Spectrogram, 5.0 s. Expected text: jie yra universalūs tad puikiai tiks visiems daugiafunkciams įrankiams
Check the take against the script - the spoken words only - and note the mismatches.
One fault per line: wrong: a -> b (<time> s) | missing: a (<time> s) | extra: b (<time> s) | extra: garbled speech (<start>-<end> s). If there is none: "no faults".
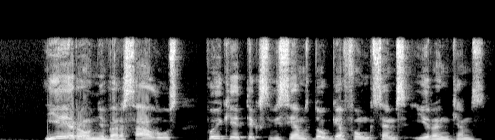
missing: tad (1.8 s)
